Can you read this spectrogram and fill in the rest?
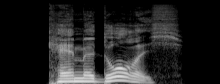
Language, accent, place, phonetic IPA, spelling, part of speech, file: German, Germany, Berlin, [ˌkɛːmə ˈdʊʁç], käme durch, verb, De-käme durch.ogg
- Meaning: first/third-person singular subjunctive II of durchkommen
